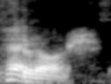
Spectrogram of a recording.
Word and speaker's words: Sirosh: Yes, Joseph Sirosh.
